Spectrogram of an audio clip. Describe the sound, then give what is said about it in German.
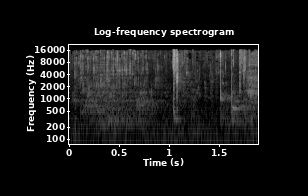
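Water dripping during a test of whether something holds water: a few faint, short drips, each a brief splash, over a quiet background. “Versuchen wir es nochmal mit Wasser.”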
